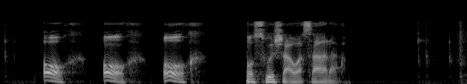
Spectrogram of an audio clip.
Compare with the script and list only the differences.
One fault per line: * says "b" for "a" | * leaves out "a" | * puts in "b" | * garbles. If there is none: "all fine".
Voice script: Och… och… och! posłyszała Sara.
all fine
